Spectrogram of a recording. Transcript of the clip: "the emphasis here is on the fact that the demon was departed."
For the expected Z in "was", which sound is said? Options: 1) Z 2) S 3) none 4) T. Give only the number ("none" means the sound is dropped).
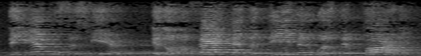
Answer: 1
